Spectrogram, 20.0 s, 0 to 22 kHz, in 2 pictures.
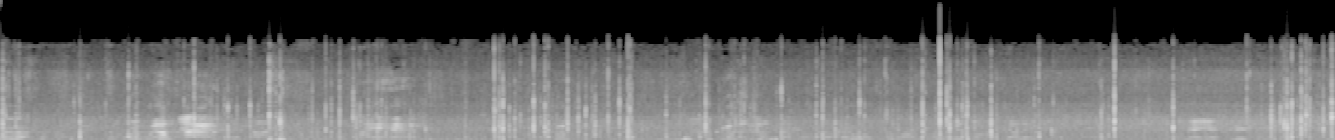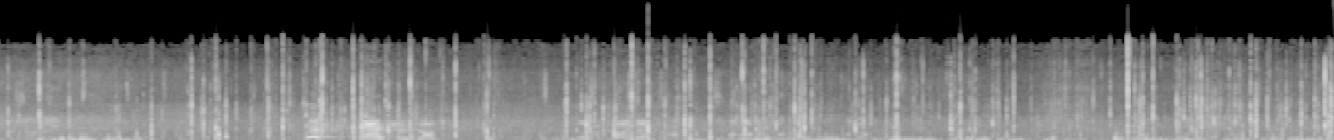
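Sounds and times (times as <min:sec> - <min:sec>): boots and ball knocking: 0:01.6 - 0:08.9, 0:09.5 - 0:20.0
players shouting: 0:12.2 - 0:13.4.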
